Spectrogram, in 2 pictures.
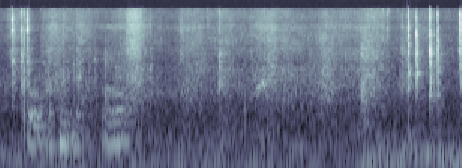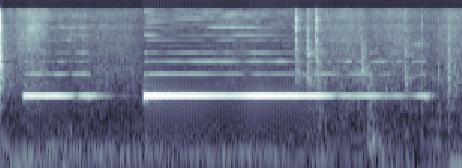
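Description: Electronic beeper in a Dover hydraulic elevator car: a short steady beep about three seconds in, then a louder steady beep lasting about two seconds, over a low rumble.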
